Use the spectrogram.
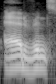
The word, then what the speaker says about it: Advance: 25 years old from advents north carolina spelt like advance but the stressed syllable is in a different place two seamer low in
